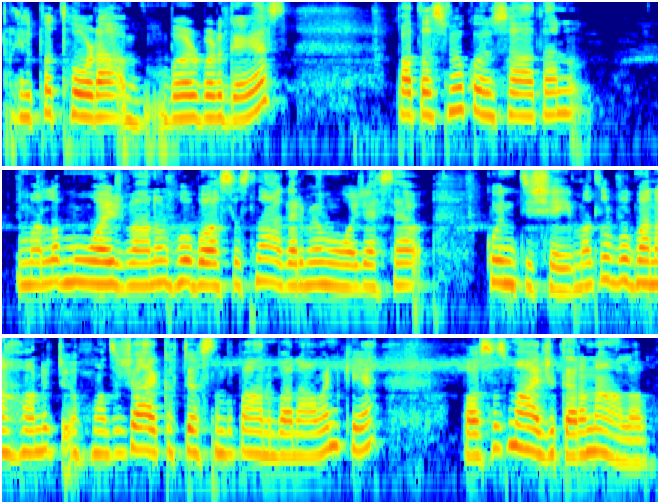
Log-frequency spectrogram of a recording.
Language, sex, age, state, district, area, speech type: Kashmiri, female, 30-45, Jammu and Kashmir, Anantnag, rural, spontaneous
